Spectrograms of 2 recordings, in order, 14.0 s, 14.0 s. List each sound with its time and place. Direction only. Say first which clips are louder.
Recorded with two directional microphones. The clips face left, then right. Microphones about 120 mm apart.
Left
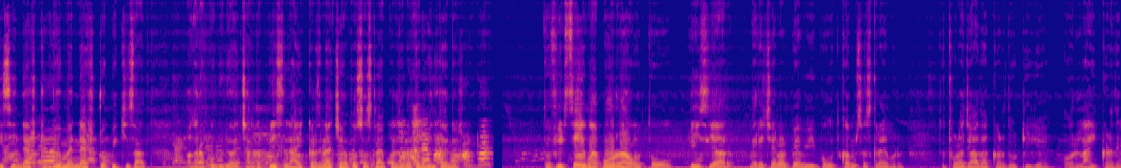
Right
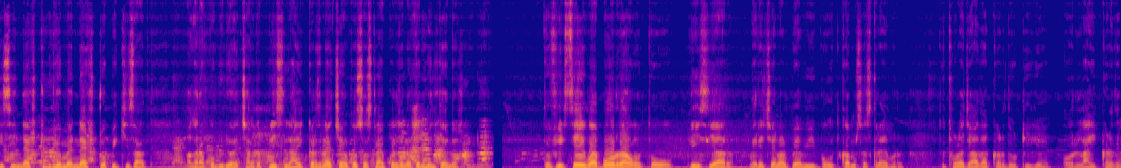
0.0 s speech: right 4 dB; 30° right (ahead or behind)
6.8 s speech: right 8 dB; 45° right (ahead or behind)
